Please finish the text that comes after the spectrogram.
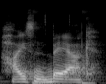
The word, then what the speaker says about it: Heisenberg: His name is Werner Karl Heisenberg, not Berg. It's not Heisenberg, it's Heisenberg. I can think of something that's equivalent in English, you could say, but just listen and repeat Heisenberg.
